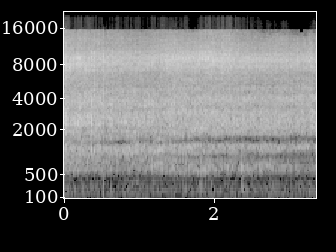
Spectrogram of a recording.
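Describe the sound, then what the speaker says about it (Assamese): Onion, drumstick, potato and tomato frying together in a pan, giving a dense, even hiss of sizzling oil with a faint clink near the start, steady and close, no speech. "পিঁয়াজটো মই অকণমান ভাজি ল'ম"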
